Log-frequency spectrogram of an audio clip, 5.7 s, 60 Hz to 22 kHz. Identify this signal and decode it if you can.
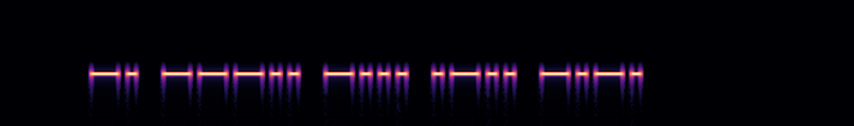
Morse code, heard as a keyed tone, about 21 wpm, 700 Hz. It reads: N8BLC
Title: USA Call Signs - 5 Characters - Repeated 2x - 20wpm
